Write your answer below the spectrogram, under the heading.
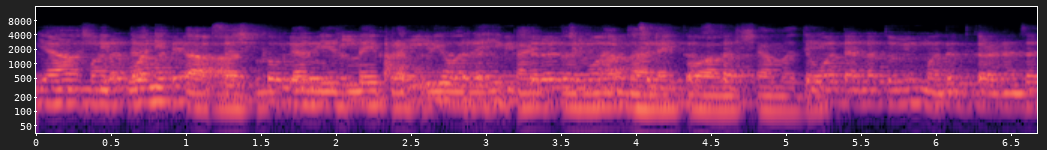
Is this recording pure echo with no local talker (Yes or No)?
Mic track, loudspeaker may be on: No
